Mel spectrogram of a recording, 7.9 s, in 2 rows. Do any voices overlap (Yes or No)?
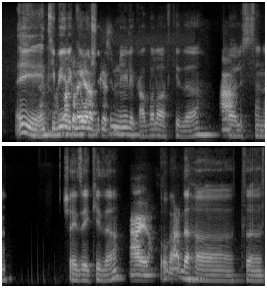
Yes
